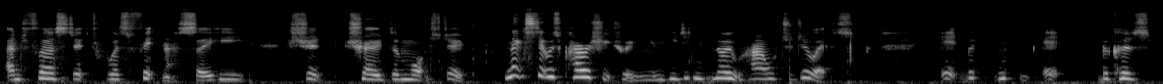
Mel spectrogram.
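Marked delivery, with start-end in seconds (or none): none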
